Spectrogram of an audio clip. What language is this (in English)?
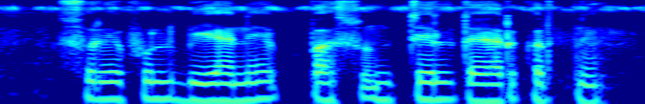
Marathi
